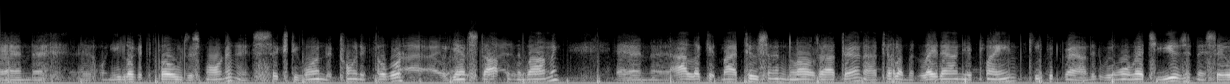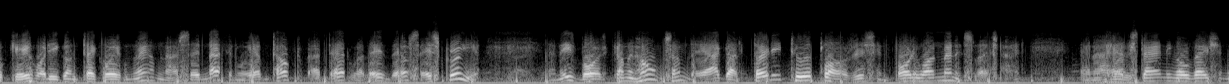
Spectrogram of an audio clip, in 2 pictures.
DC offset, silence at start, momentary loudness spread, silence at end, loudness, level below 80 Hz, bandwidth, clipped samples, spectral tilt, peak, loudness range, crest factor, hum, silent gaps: under 0.1%; 0 s; 9 LU; 0 s; -18 LUFS; -30 dBFS; 5 kHz; under 0.1%; -10 dB/octave; 0 dBFS; 3 LU; 16 dB; none; none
